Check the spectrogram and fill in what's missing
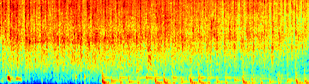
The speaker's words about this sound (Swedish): Och, ja, men jag är ju supertacksam för att du kom hit ikväll. En stor applåd för Sofia Benz.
